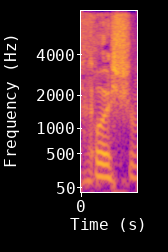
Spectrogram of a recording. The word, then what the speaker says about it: Fourche: The Fush River. – Have y'all heard of the Fush River? – That's one of our major waterways here in Arkansas. – And it's spelled Fourche, you know. So it's French, you know.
